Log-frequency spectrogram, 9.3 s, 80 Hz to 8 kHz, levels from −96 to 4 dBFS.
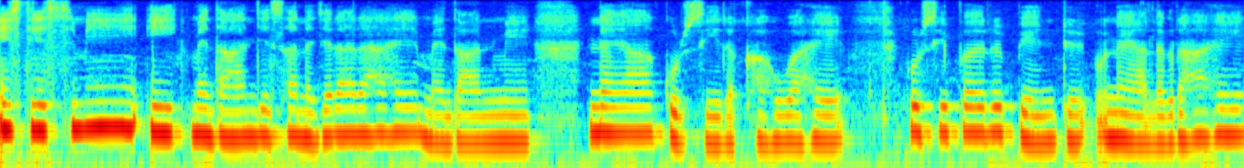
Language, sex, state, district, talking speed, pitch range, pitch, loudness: Hindi, female, Uttar Pradesh, Jyotiba Phule Nagar, 160 wpm, 170-215 Hz, 195 Hz, -18 LUFS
